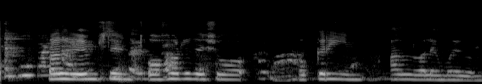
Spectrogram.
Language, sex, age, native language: Icelandic, male, 12, Icelandic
